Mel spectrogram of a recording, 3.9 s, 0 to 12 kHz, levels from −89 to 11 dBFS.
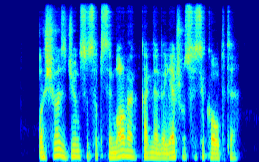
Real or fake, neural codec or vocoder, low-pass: fake; codec, 32 kHz, 1.9 kbps, SNAC; 10.8 kHz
